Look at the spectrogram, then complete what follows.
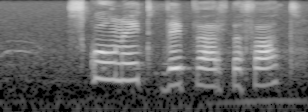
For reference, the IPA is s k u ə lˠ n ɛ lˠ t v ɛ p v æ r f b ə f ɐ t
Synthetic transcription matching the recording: s k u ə lˠ n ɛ t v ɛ p v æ r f b ə f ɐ t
